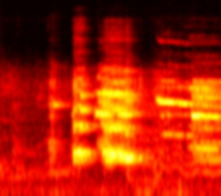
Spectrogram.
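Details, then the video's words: Newborn puppies from a litter of nine give high, harmonic whining squeals in several short bursts, rising and wavering, the loudest cry near the middle followed by two more drawn-out whines, with a quiet room behind. "Nine puppies was born"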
